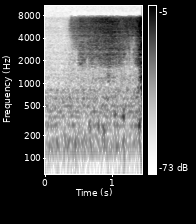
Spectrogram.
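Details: A soft, steady hiss of rushing air builds and holds about a second as a man's own ventilator delivers a breath while he records a spoken podcast: mechanical ventilator breath cycle.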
